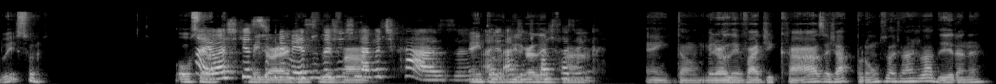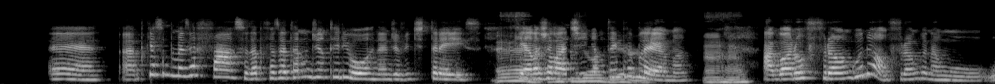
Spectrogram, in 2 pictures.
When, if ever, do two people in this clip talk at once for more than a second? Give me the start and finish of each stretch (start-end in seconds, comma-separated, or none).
1.9-3.8, 4.7-6.0, 14.9-16.5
